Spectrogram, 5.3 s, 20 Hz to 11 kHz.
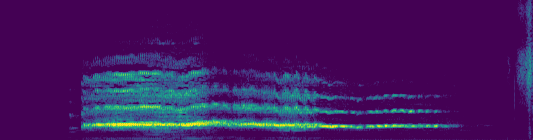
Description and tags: Creepy sound 2* , by FURRY
This sound was created when washing the window :D
Horror, Creepy, Scary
